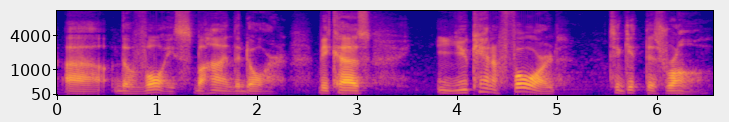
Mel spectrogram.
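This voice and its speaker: A man preaching a sermon as pastor, emphatic and repeating phrases for stress, sometimes dropping to a hush. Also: sits low.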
